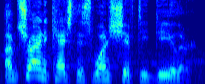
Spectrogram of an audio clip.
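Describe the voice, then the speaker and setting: A man's voice: on the high side, sing-song, a little fast, fairly bright tone, slightly rough, exaggerated voice. A man playing a plain-spoken, streetwise character in a crime video game, insistent and matter-of-fact.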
